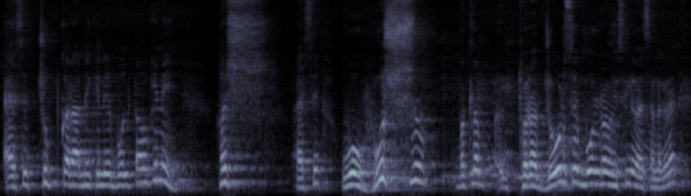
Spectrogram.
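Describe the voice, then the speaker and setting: A man's voice: sits high, quick pace, mellow. Guy teacher explaining english words, keeps asking if you got it. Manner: keeps checking if students understood. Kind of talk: classroom lecture.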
